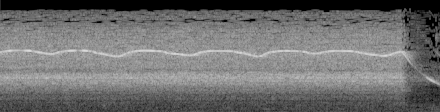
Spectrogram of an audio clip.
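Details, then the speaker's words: Dental high-speed air-rotor handpiece on a molar PFM crown preparation, moving in one direction and lifting, extending interproximally without breaking contact; steady high-pitched whine dipping slightly under load, then winding down. "so you always go in One Direction lift come back go in the same direction lift come back okay you'll appreciate that from the sound that the aor makes see that I'm lifting"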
